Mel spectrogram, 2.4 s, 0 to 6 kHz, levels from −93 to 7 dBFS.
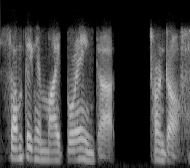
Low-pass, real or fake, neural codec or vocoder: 5.4 kHz; real; none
